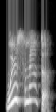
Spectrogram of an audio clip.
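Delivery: excited question. Real, not acted. Recapper asks about Samantha.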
